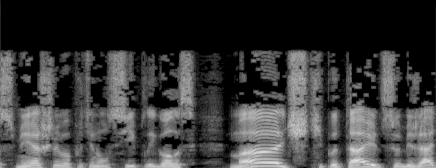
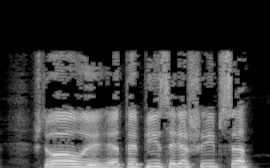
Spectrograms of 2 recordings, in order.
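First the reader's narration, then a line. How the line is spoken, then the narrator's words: Whimpering. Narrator (Russian): прохныкал один из гонцов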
